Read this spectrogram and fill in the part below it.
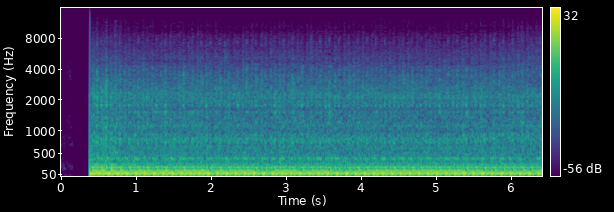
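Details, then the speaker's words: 2007 Harley-Davidson Ultra Classic 96ci V-twin with over 100,000 miles, before a swap to a 103: loud, deep idle with a heavy uneven lope; owner suspects crank runout tearing up the bearings, not confirmed; engine mechanical noise. "now crank run out happens you know the bearings start getting torn up and stuff like that because your cranks are uneven and they're they're spinning not completely true stuff like that so I believe that's the problem I'm having"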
